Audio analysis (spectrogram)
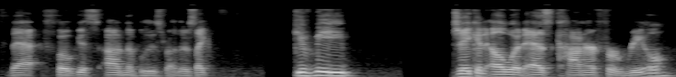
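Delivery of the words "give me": ordinary delivery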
